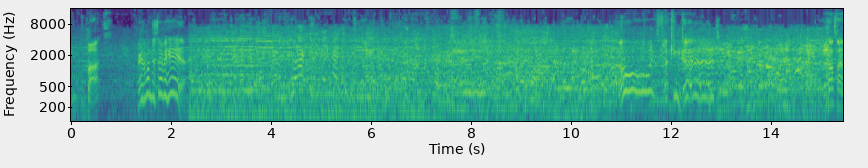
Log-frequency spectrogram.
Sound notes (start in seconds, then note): 3.0 people chattering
